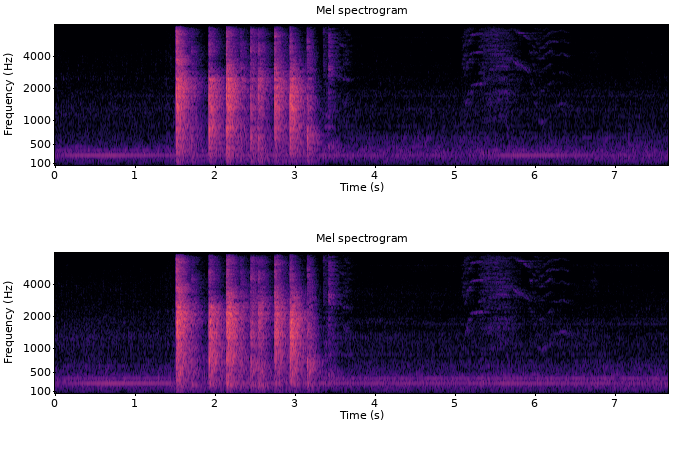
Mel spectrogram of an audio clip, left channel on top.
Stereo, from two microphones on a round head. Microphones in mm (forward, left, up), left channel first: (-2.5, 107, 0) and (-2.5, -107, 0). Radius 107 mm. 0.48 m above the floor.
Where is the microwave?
10° left (ahead or behind), 0.8 m.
